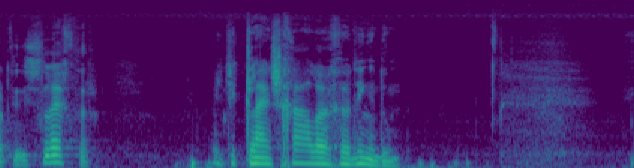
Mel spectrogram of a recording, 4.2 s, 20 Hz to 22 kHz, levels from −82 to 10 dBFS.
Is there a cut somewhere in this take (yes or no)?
no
